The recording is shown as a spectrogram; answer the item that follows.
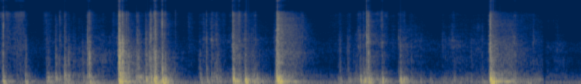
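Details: Irregular dull thuds and knocks indoors, like a door or objects bumping in a small room, with faint rustling between them and no animal voice.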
